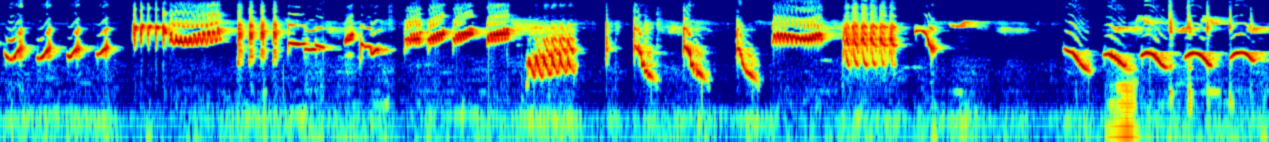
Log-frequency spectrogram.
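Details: Pet Asian pied starling singing a full, richly varied song during play with its keeper: quick repeated chirps, buzzy rattles, sweeping whistles, then a run of five rising-falling whistled notes near the end.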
